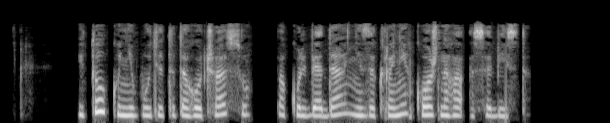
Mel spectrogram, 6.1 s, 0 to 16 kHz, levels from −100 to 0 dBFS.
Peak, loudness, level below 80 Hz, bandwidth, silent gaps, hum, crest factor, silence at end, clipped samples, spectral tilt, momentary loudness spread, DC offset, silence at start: -4 dBFS; -20 LUFS; -64 dBFS; 8 kHz; 2.53-2.77 s; none; 18 dB; 0.95 s; under 0.1%; -2.5 dB/octave; 8 LU; under 0.1%; 0.8 s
